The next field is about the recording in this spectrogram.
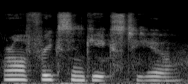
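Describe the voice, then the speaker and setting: A woman playing an aloof high school outcast in an audio drama, dismissive and sardonic. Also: little pitch movement, measured pace, noisy background, close to an everyday voice. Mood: cold, dismissive. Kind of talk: amateur audio drama acting.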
